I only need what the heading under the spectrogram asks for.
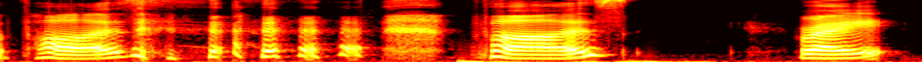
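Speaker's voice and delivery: laughing out the word pause, loud and high; laughing loudly. Real, not acted. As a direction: break into a real laugh.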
